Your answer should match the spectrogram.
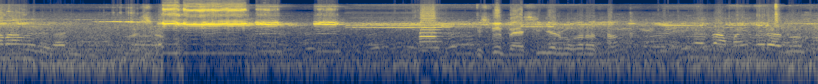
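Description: A vehicle horn sounds briefly, one steady blast about a second and a half in, over men's voices and the low hum of street traffic.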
